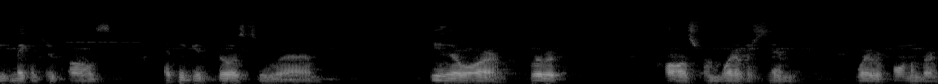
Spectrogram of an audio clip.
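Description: A man with a very deep, low pitch, fairly slow and monotone, with long, frequent pauses over light background noise. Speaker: phone owner reviewing. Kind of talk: casual product review. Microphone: phone near.

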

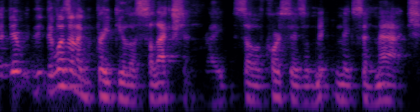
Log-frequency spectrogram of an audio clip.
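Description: Over light background noise, a man with a Canadian accent talks at a moderate pace in a medium pitch, his pitch varying in an ordinary way. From Vancouver, Canada; British Columbia, Canada. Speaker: writer and historian; interviewee. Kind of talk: interview. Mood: calm, reflective. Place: home room. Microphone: video call.

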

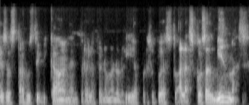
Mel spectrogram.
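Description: Here is a man with an ordinary speaking voice, pitched fairly low. He talks at a fairly quick pace with ordinary pitch variation. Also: big swings in loudness. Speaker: philosophy academic in the discussion. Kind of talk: academic discussion.

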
